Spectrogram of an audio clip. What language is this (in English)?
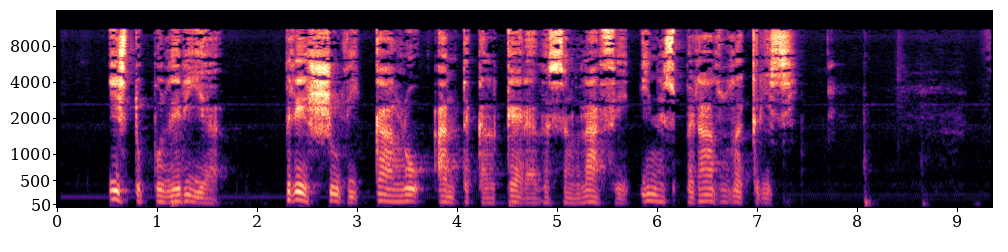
Galician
